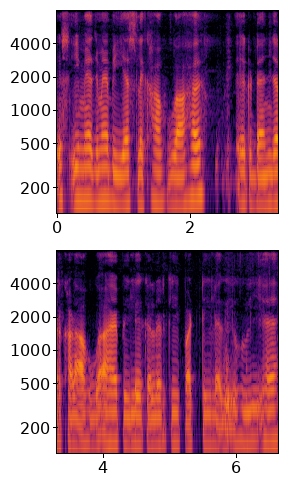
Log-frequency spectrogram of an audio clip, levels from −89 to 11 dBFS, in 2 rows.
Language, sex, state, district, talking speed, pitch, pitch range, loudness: Hindi, male, Bihar, Bhagalpur, 180 wpm, 135 Hz, 130-145 Hz, -21 LUFS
